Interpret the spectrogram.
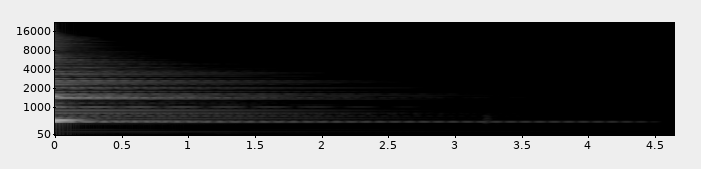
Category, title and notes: Music > Solo instrument
Vintage Custom 14 inch Hi Hat-013
Custom, Cymbal, Cymbals, Drum, Drums, Hat, Hats, HiHat, Kit, Metal, Oneshot, Perc, Percussion, Vintage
